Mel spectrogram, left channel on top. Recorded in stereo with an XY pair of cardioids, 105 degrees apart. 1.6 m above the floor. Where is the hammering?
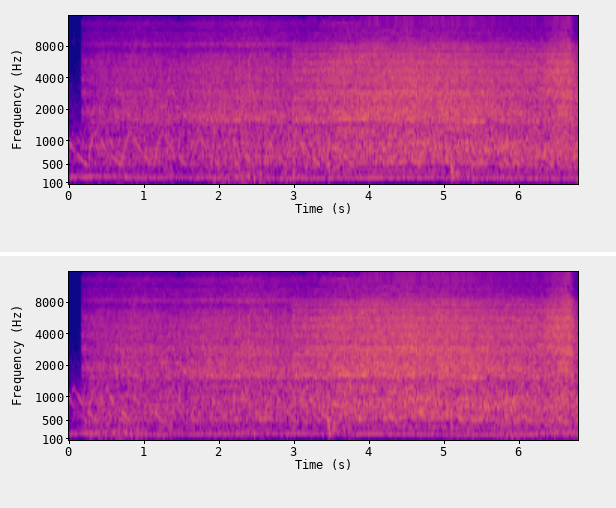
10° right, 6.5 m.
